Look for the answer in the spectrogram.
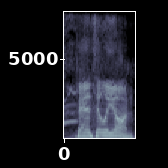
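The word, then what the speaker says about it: Pantoliano: I went with Guido, Risky Business, Joe Pantalonio. – Oh, yeah. – Did I say that right? – You said it really wrong. Pantaleon.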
